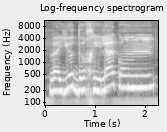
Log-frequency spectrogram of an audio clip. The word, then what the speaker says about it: وَيُدْخِلَكُمْ: عنکم سیئاتکم وَيُدْخِلَكُمْ، وَيُد دال پہ کلکلا، جیسے میں نے پڑھا ہے اسے کلکلا کہتے ہیں، جھٹکے کے ساتھ پڑھنا.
